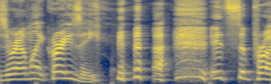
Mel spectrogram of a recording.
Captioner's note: laughs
